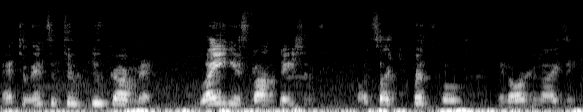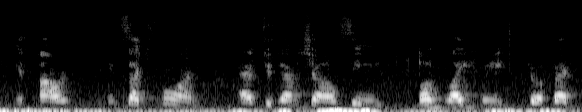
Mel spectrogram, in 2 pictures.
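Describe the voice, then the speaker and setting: A man reading a historic document aloud at a ceremony in a measured, solemn manner. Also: fairly high pitch, little pitch movement, a little mellow, low-quality recording. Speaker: ceremony reader. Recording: live event, faint background noise.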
